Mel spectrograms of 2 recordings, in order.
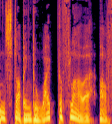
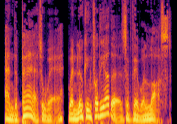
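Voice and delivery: plain reading voice

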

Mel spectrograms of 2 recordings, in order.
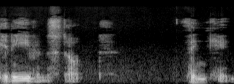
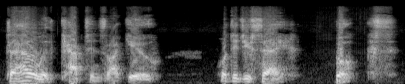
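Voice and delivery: loud, raised furious retort; angry outburst; 5 semitones higher, 5 dB louder than usual. Acted. Jelwyn snapping at the drunk captain, loud and angry. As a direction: lash out at him, louder.

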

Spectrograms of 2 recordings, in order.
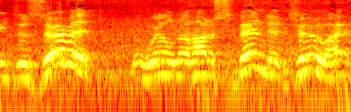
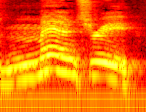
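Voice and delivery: ordinary delivery

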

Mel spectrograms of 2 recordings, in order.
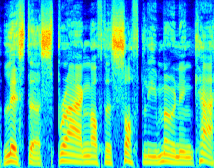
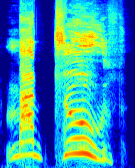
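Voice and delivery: high, loud drawn-out wail; yelling; 13 semitones higher, 6 dB louder than usual. A narrator's reading. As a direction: wail it over your lost tooth. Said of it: "he was yelling".

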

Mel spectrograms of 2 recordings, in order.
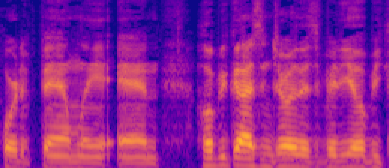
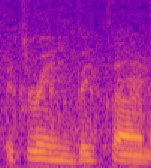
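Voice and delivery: ordinary talk, nothing marked

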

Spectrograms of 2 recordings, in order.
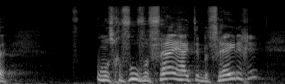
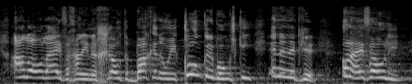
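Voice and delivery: ordinary talk, nothing marked

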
